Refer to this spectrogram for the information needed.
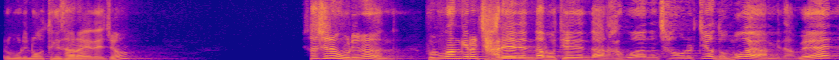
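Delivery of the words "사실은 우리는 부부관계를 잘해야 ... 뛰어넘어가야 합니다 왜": preaching. Real, not acted. Preaching climax.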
